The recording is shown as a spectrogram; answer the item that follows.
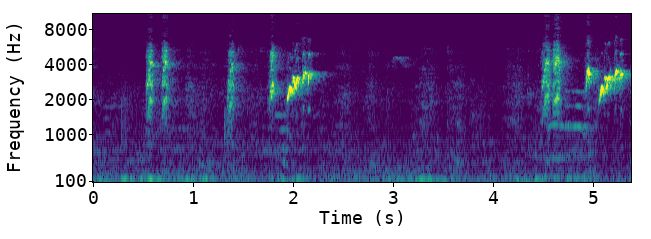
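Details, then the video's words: Sooty-headed bulbul (kutilang) in chatty song: scattered sharp chip notes build into a squeaky rising phrase, then after a pause another dense burst of bright chirps and slurred whistles. "kicau kutilang gacor isian"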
